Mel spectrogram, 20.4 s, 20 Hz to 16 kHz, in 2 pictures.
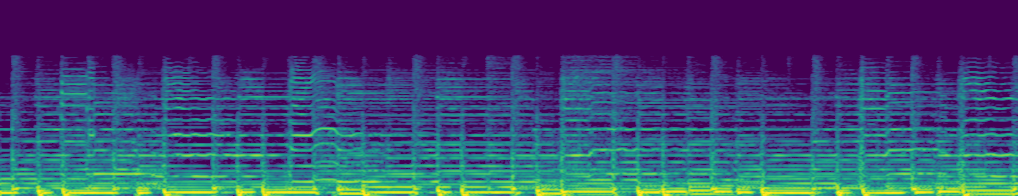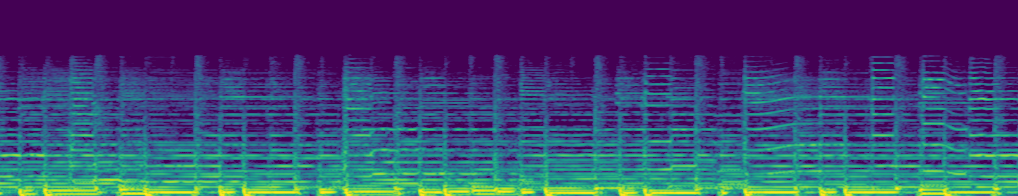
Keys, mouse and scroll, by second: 3.3 click, 3.9 right click, 4.3 click, 4.3 right click, 4.6 right click, 6.8 click, 8.0 right click, 8.3 right click, 9.6 click, 10.7 click, 11.2 click, 12.6 click.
